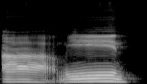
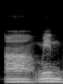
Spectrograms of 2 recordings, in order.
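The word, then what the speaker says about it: آمين: Alif sama mimnya itu harus panjang. Kok mimnya sih? Mim apa bro namanya bro? Kalau misalkan bacanya mi. Domah U. Fathah A. Kalau I berarti kasroh. Kok kasroh? Heeh. Mim kasroh mi. Oh nah, berarti mim kasrohnya harus panjang. Gitu ya. Jadi amin. Jangan amin beda arti.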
